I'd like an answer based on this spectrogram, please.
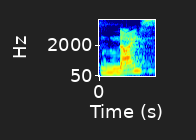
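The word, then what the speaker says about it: gneiss: there and then there's nice again with the silent g also referred to as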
